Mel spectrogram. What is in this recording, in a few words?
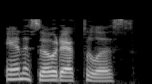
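"anisodactylous", British English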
